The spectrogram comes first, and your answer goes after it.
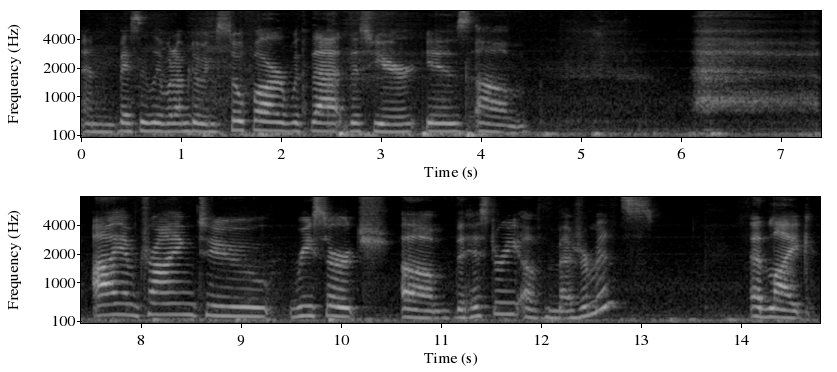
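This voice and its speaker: A woman's voice: mid-range voice, slow, pauses often, slight background noise. A woman co-hosting a casual chat, rambling with many ums as she explains things in detail.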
